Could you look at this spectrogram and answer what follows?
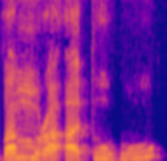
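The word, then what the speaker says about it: وامرأته: आज कुछ गड़बड़ उसमें अक्सर लोग इस आयत मुबारका में इसको बहुत गलत प्रोनाउंस करते हैं। वम रातुहु या वम रातु अगर आप यहां पर वक्फी कर रहे हैं तो वम रातु हमलतल हतब या वम रातहु हमतल हतब तो इसकी जो है वो करेक्शन कर लीजिएगा।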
